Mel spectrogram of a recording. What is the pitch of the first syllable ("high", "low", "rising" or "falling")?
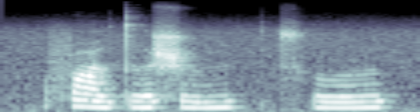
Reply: falling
